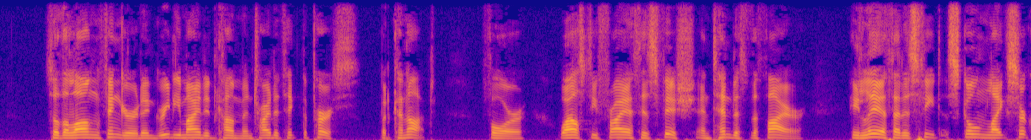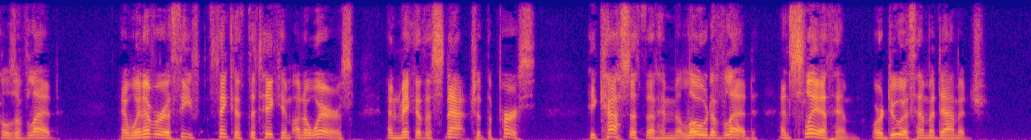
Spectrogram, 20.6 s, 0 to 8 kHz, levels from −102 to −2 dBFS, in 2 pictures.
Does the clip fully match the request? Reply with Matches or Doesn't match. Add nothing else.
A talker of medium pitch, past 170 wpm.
Matches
